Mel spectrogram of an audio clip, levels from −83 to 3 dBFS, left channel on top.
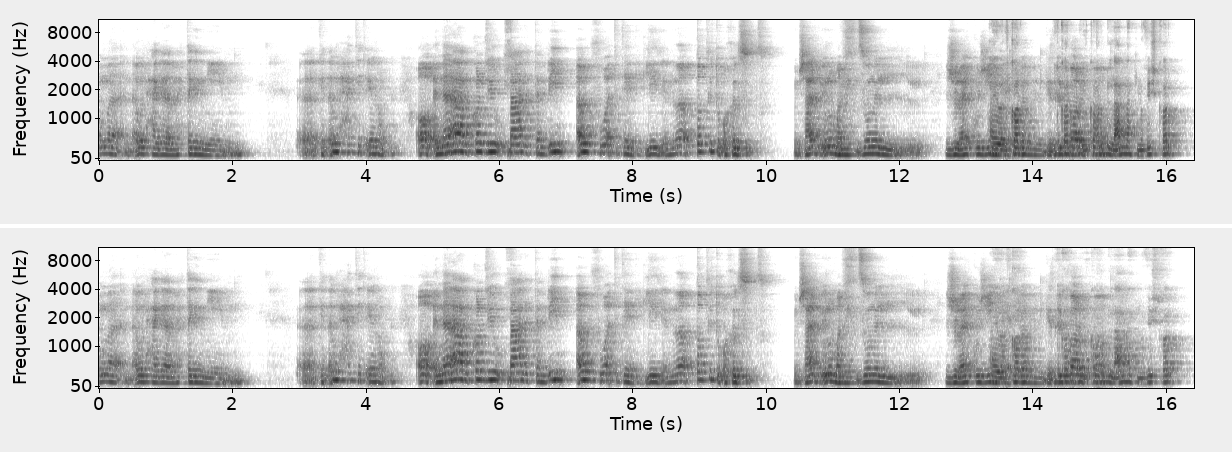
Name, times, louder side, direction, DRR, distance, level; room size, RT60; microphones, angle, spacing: voice 1, 0.0-2.2 3.0-10.0 10.4-12.3 12.7-15.1, left 1 dB, ahead, -2 dB, 0.4 m, -25 dB
voice 2, 13.3-13.9 14.4-16.1, left 3 dB, 80° left, 5 dB, 0.4 m, -24 dB
3.7 x 2.5 x 2.3 m, 0.71 s
head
